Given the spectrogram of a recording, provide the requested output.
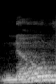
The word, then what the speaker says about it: known: Likewise, I found out I was saying the word known wrong. I say, I would have known. Oh, that's Like weird. 2 syllables.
